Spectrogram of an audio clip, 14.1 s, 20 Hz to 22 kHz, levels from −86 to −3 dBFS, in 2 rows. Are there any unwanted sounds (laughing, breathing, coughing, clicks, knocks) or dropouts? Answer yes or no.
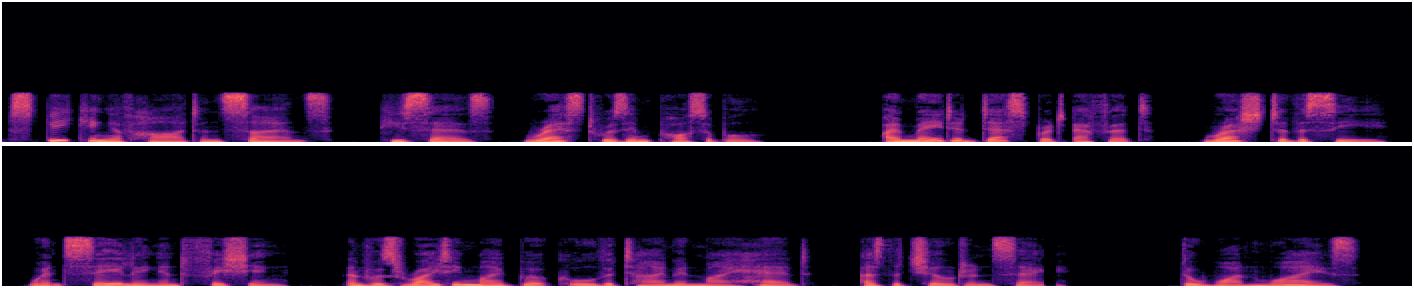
yes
